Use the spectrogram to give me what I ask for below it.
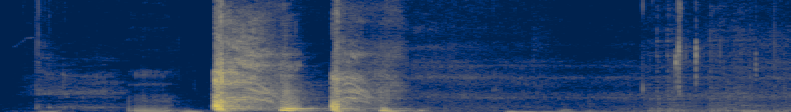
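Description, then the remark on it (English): Two sharp, harsh coughs in quick succession from a man, followed by a few faint throat-clearing rasps and some quiet shuffling. “He needs one of your furfies to wash down all that spicy cough or whatever he's got going.”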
